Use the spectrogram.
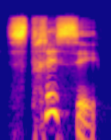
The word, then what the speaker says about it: stressé: Okay, remember you've got double S here, so you pronounce it really strong. Well, it's between two vowels. So C, all right. And then here you get this E before the double S, so it will open the pronunciation of the E.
